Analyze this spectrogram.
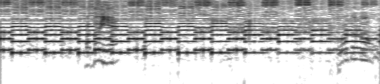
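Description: Motorcycle's multi-tone musical horn sounding loudly, stepping rapidly back and forth between a few notes in a repeating tune, while its newly fitted wiring is tested; it cuts off sharply near the end.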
